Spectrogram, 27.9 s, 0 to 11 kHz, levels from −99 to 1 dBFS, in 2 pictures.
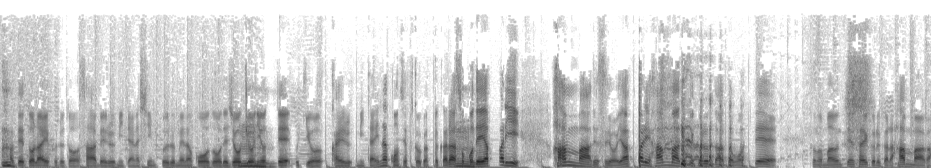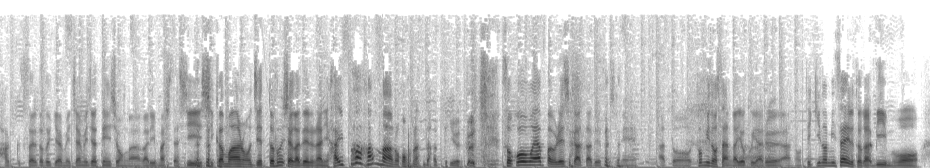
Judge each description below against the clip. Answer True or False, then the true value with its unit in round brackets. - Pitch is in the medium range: False (110 Hz)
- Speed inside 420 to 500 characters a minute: True (430 characters per minute)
